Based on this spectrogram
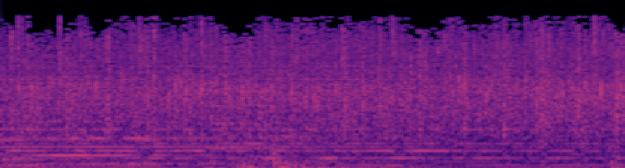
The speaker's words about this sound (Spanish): En una mesa el general Shao se levanta y aplaude. Docenas de soldados lo imitan.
